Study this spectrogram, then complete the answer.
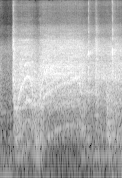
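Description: A tractor fitted with a self-start motor cranks and then fires up, with a whirring starter whine that settles into a loud, steady idle. A few faint clicks come near the end.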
